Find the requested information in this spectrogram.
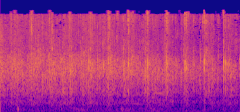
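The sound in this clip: An audience applauds to welcome a pastor from Johannesburg, South Africa, with full, continuous clapping that holds steady for a few seconds.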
